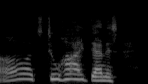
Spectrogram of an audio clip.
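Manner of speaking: put-on New York accent, very high pitch. Retelling what mom said while looking for tickets: imitating mom's New York accent. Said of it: "has that New York accent".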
